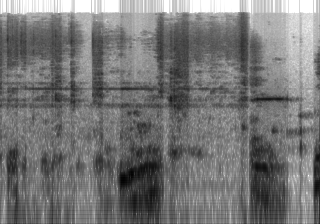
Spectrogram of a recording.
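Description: Hands cleaning raw sardines at a stainless-steel sink: several short wet clicks and squishes, with a brief voice about halfway through.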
